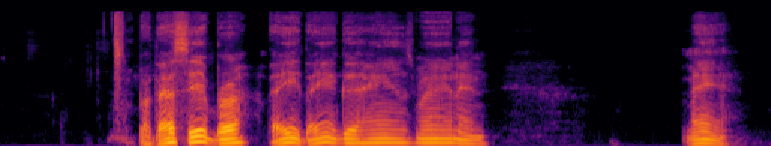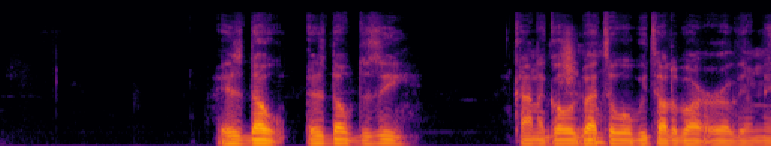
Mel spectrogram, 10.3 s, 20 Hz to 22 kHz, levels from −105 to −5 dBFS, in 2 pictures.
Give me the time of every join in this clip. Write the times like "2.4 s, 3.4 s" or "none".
none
